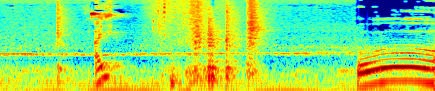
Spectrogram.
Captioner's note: beeps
